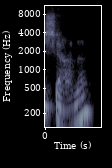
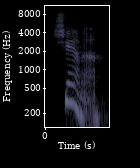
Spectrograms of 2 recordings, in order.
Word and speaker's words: Shanna: forward to seeing you shawna did i see it right this time it was close it was close it rhymes with banana oh santa shanna yeah janna well yeah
